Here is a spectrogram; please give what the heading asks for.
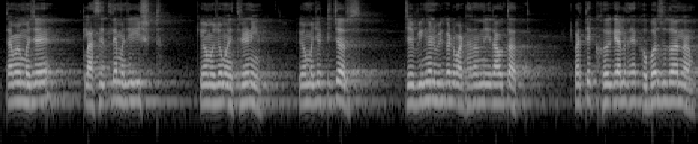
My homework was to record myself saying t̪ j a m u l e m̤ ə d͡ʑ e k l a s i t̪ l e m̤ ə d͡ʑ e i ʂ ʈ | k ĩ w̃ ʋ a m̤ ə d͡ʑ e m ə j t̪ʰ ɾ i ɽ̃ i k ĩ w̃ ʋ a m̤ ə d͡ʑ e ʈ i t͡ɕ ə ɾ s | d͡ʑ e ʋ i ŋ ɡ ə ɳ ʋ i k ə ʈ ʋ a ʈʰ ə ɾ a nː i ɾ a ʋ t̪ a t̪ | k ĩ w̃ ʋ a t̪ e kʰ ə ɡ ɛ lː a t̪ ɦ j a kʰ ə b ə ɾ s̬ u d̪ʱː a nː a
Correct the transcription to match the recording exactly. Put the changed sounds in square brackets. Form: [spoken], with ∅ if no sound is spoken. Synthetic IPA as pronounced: t̪ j a m u [ɭ] e m̤ ə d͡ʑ e k l a s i t̪ l e m̤ ə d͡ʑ e i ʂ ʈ | k ĩ w̃ ʋ a m̤ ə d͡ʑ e m ə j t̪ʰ ɾ i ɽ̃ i k ĩ w̃ ʋ a m̤ ə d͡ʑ e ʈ i t͡ɕ ə ɾ s | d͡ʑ e ʋ i ŋ ɡ ə ɳ ʋ i k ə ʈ ʋ a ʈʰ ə ɾ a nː i ɾ a ʋ t̪ a t̪ | k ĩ w̃ ʋ a t̪ e kʰ ə ɡ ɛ [l] a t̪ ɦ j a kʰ ə b ə ɾ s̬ u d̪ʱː a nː a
